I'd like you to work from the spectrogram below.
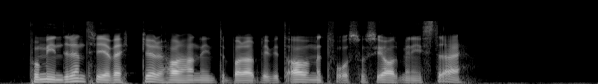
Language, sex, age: Swedish, male, 27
